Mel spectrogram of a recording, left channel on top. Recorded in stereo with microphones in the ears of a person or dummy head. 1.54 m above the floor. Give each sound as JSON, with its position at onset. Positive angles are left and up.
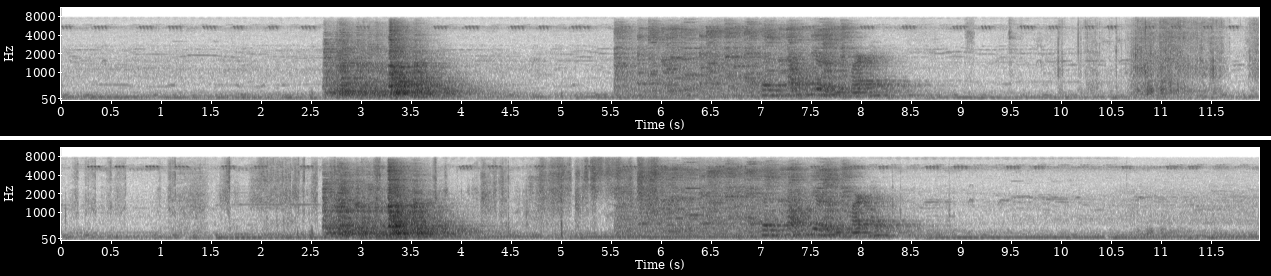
{"t": 2.6, "sound": "a rattle", "side_deg": -60, "distance_m": 3.5}
{"t": 5.5, "sound": "ticking", "side_deg": 25, "distance_m": 1.1}
{"t": 6.9, "sound": "a man speaking", "side_deg": -5, "distance_m": 0.8}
